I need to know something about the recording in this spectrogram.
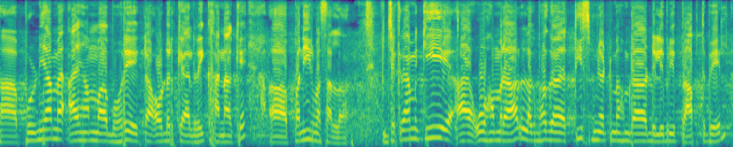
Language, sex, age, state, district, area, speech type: Maithili, male, 18-30, Bihar, Purnia, urban, spontaneous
